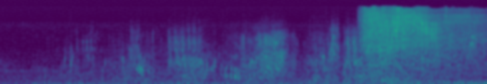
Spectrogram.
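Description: A cartoon boy strains and lets out a long, loud fart.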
